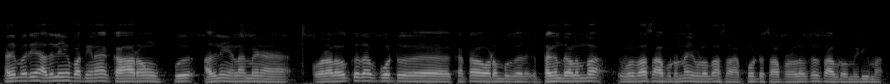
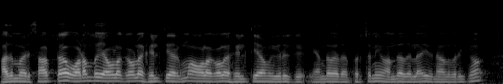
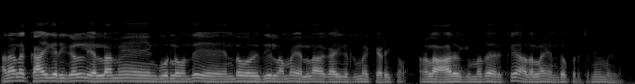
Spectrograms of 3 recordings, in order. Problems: constant background noise, low volume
